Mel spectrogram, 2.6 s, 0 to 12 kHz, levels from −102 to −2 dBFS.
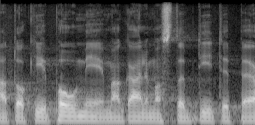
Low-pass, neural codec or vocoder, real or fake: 10.8 kHz; none; real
